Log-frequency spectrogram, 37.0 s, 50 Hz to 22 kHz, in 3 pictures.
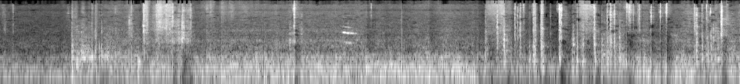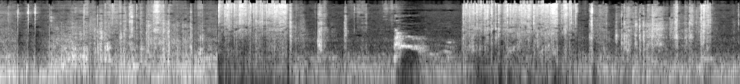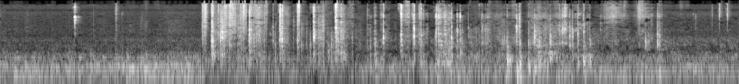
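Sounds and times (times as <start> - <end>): low steady hum: 0.0 - 36.9
small items clicking and scraping: 20.0 - 24.3, 28.0 - 35.7.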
